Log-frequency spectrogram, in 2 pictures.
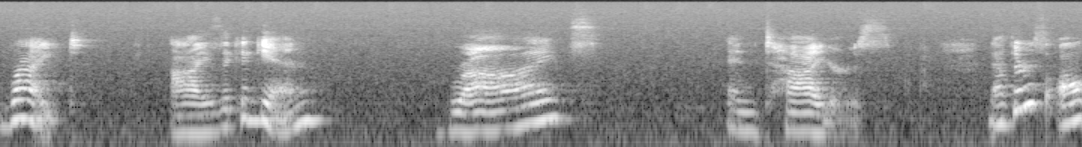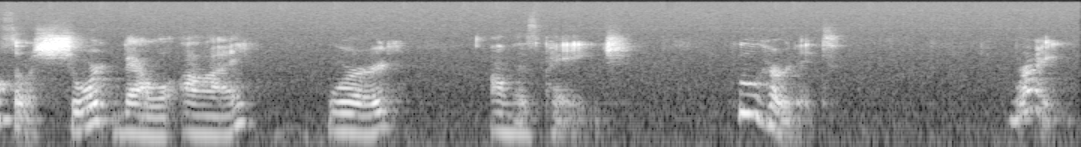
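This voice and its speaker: Slow, patient woman teaching phonics. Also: on the low side, big pitch swings, fairly bright tone. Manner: slow, patient, sounding out words letter by letter. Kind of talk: phonics lesson for young children. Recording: echoey room with faint hiss.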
